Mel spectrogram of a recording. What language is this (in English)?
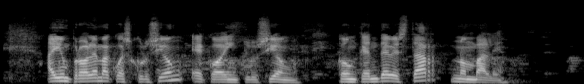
Galician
